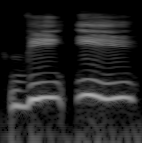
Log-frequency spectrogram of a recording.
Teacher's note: That high sound in the middle becomes almost silent. It's just a quick little transition.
